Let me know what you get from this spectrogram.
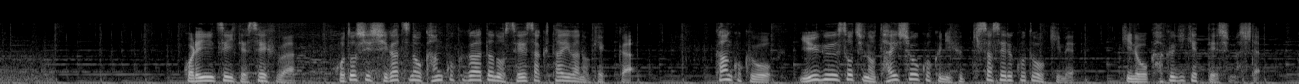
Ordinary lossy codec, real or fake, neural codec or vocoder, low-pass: none; real; none; 7.2 kHz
